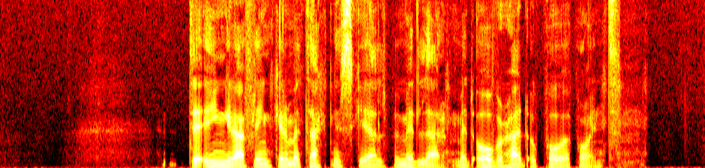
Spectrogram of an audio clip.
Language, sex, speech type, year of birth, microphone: Norwegian, male, read, 1978, Sennheiser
